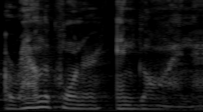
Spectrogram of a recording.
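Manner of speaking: hushed whisper, trailing off. Acted. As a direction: whisper it like a secret getaway. Mutt sneaking out quietly.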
